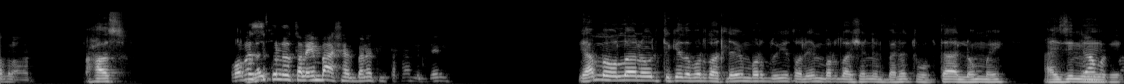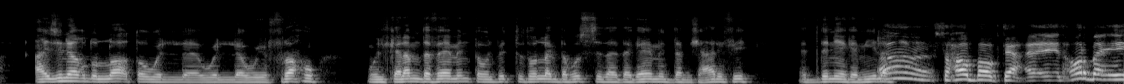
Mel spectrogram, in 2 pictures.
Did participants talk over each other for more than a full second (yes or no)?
no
